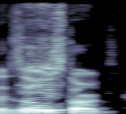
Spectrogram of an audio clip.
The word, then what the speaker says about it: Zoe Stark: Zoe Stark. Did I say it right? – Yeah, Zoe Stark.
